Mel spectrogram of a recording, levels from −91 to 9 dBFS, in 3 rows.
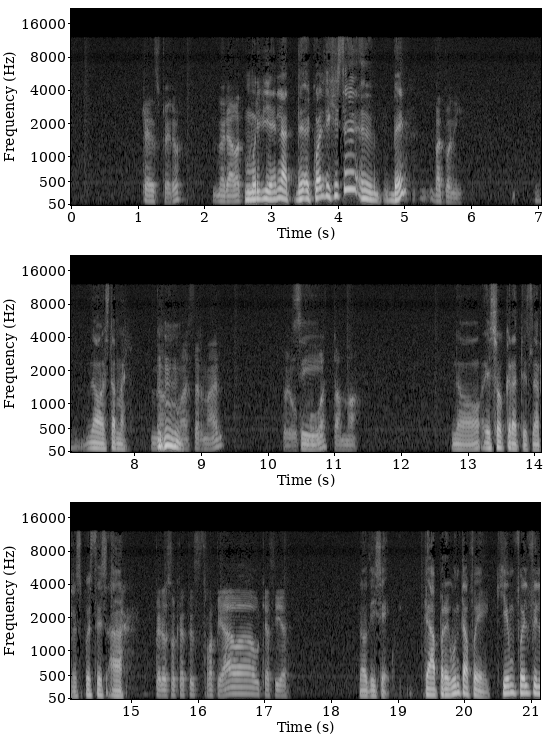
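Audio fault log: No faults can be heard anywhere in this speech.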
